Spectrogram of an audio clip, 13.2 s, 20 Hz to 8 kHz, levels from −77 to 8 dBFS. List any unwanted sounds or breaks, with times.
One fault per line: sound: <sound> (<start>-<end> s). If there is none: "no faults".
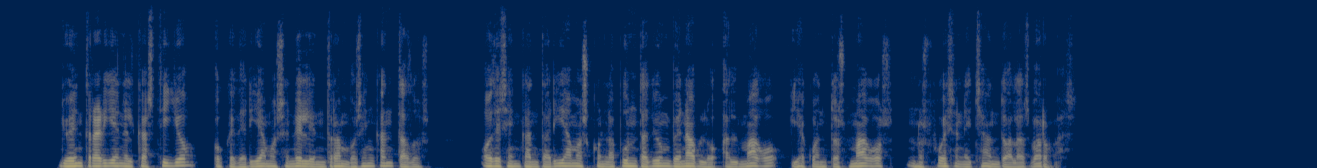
no faults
